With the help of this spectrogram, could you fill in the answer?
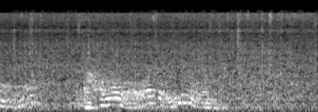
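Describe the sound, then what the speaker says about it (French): Heavy rain falls as a steady, even hiss of drops, with a voice faintly audible beneath it. "Grosse pluie."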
